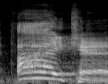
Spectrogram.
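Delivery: the word "I" leaned on gladly. Comparing how people say I can and I can't: stress on I. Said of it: "I'm happily saying it, and I'm also stressing the I".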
